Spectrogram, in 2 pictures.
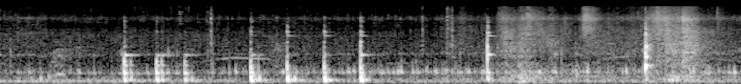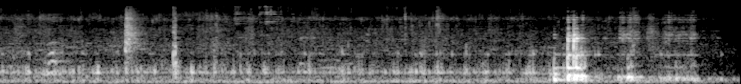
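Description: A wooden spoon stirring mutton curry in a clay handi, knocking against the clay pot in a quick run of taps, then more scattered knocks. A louder clatter comes near the end.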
